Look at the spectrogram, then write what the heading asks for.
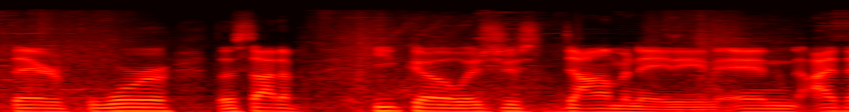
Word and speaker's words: Hiko: Hiko does it again, G. Oh my God. You know, Hiko's name's almost like Aiko, but spelled with an H, and I love it.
